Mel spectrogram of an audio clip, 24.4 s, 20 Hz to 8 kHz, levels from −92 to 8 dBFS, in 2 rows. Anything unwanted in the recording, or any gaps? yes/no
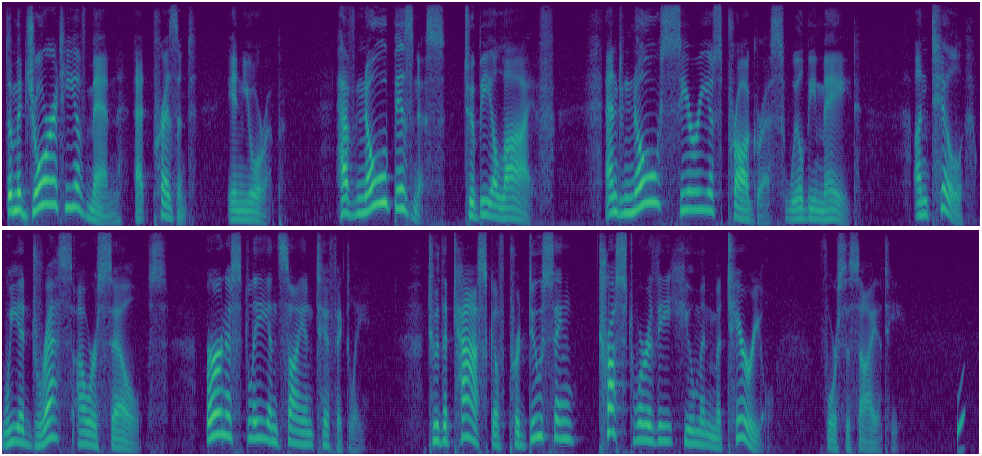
yes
